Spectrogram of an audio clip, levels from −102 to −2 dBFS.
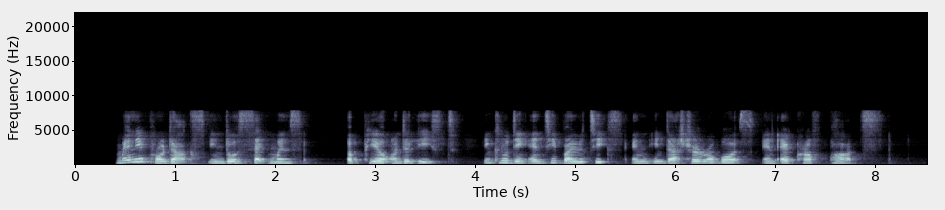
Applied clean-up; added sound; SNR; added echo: neural mask model DeepFilterNet 3.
